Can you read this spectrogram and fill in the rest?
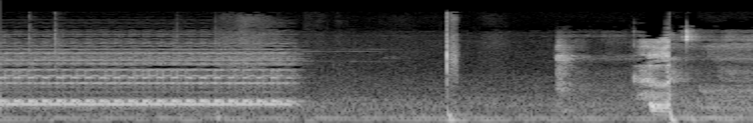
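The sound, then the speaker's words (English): A phone rings with a steady electronic tone for about a second and a half, then cuts off abruptly, followed by a sharp click and a few soft handling noises. “All right, sorry about that, guys. Had the phone call.”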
